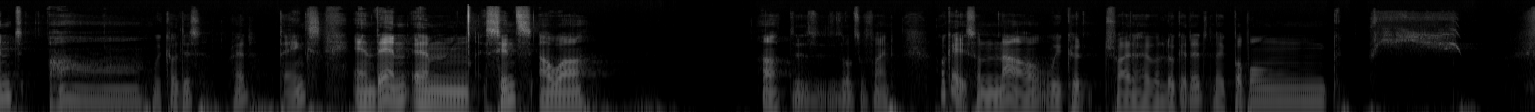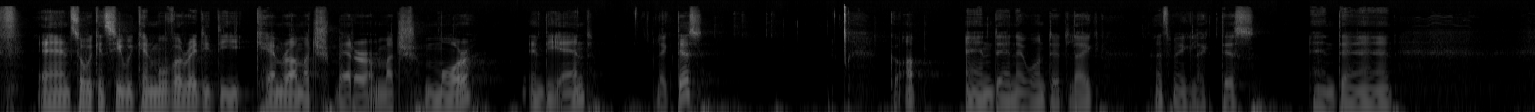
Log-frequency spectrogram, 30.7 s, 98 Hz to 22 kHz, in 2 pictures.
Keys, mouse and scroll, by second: 0.3 click, 0.4 click, 4.8 click, 10.7 click, 11.2 click, 15.8 click, 17.1 click, 18.0 z, 18.2 middle click, 18.6 scroll down 5, 19.3 click, 19.7 middle click, 20.7 click, 22.2 middle click, 22.7 click, 23.0 click, 24.1 KP_7, 24.7 scroll down 2, 25.0 shift+middle click, 25.4-26.1 scroll up 1, 26.1 scroll up 1, 26.3 g.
